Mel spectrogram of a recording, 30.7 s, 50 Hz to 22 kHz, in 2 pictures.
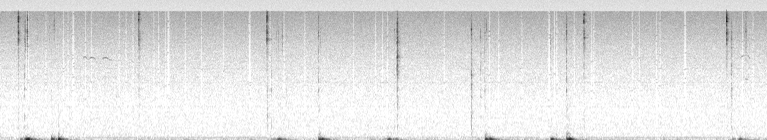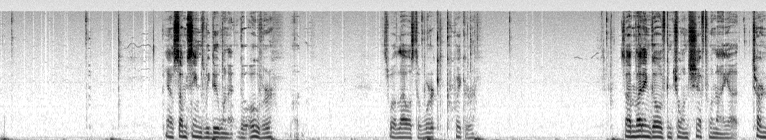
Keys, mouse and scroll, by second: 2.7 ctrl+click, 7.9 middle click, 11.6 ctrl+click, 15.5 ctrl+click, 17.6 middle click, 19.1 middle click, 19.7 shift+middle click, 20.5 middle click, 21.2 ctrl+click, 24.1 middle click, 25.5 ctrl+click, 28.0 middle click.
